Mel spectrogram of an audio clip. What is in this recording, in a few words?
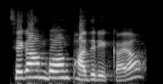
neutral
